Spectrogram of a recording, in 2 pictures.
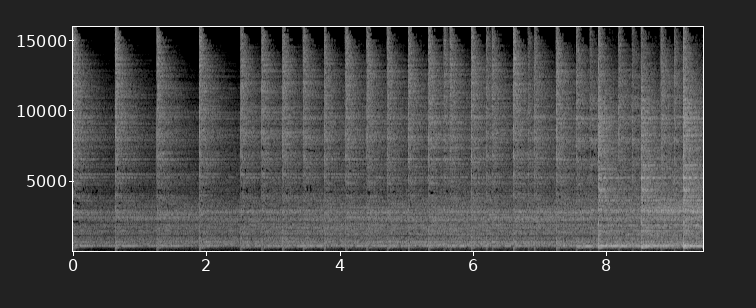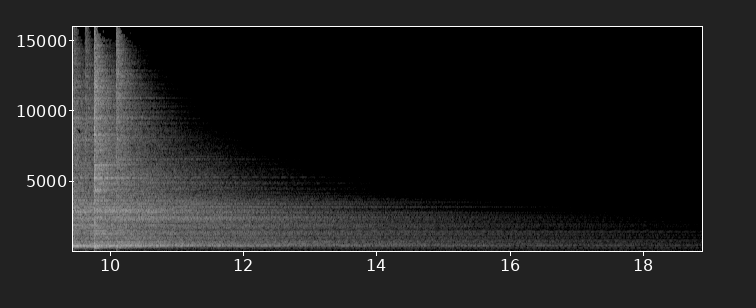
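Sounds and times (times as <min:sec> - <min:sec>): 
22 inch Paiste Masters Dark Ride cymbal pattern: 0:00.0 - 0:11.0.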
